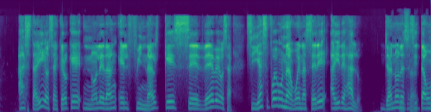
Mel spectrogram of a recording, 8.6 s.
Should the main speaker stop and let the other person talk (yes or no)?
no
